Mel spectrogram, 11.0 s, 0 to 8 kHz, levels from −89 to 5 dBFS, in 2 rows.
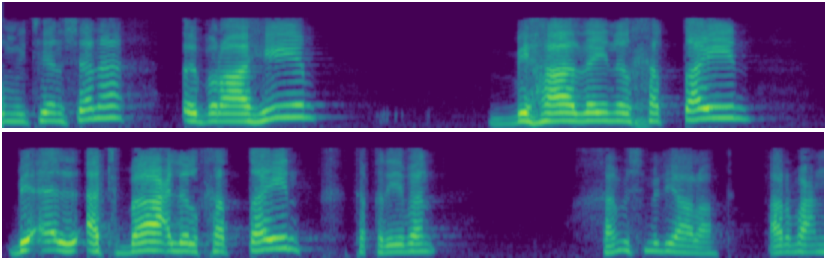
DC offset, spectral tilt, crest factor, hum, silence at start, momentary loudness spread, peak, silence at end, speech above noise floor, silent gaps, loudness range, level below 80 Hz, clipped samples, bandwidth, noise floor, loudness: under 0.1%; -11 dB/octave; 20 dB; none; 0 s; 14 LU; -2 dBFS; 0 s; 57 dB; none; 7 LU; -64 dBFS; under 0.1%; 5.4 kHz; -76 dBFS; -20 LUFS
